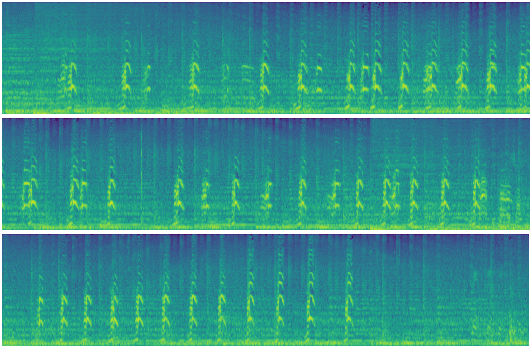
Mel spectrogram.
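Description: A flock of Canada geese honking over and over, many short calls a second or so apart, with a brief lull about twenty-one seconds in.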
